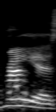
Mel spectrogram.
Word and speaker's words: Reyes: How do you say his name? I think I want to say Reyes. Is that right? Reyes. That's it.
